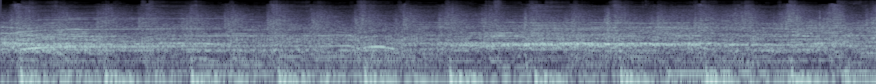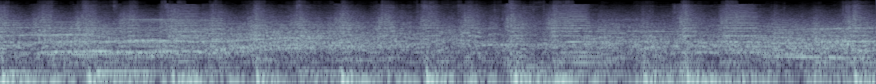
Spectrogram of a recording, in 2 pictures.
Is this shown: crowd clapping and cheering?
yes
